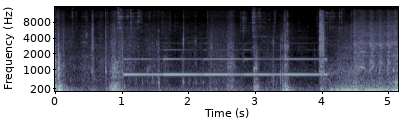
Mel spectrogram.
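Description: A car's warning chime tones steadily.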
